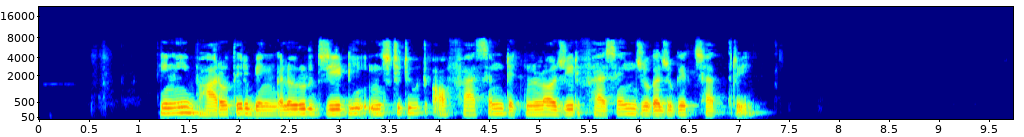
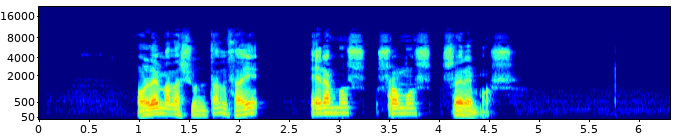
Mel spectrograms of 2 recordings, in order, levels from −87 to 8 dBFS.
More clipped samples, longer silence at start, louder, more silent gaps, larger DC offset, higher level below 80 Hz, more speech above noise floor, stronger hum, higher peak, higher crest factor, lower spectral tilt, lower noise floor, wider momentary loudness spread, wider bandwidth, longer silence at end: neither; first, 1.2 s vs 1 s; first, -21 LUFS vs -25 LUFS; neither; neither; first, -62 dBFS vs -68 dBFS; first, over 69 dB vs 51 dB; neither; about the same, -4 dBFS vs -2 dBFS; about the same, 20 dB vs 24 dB; about the same, -5 dB/octave vs -5.5 dB/octave; first, under -90 dBFS vs -75 dBFS; second, 7 LU vs 13 LU; second, 8.2 kHz vs 10 kHz; first, 2.6 s vs 1.6 s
